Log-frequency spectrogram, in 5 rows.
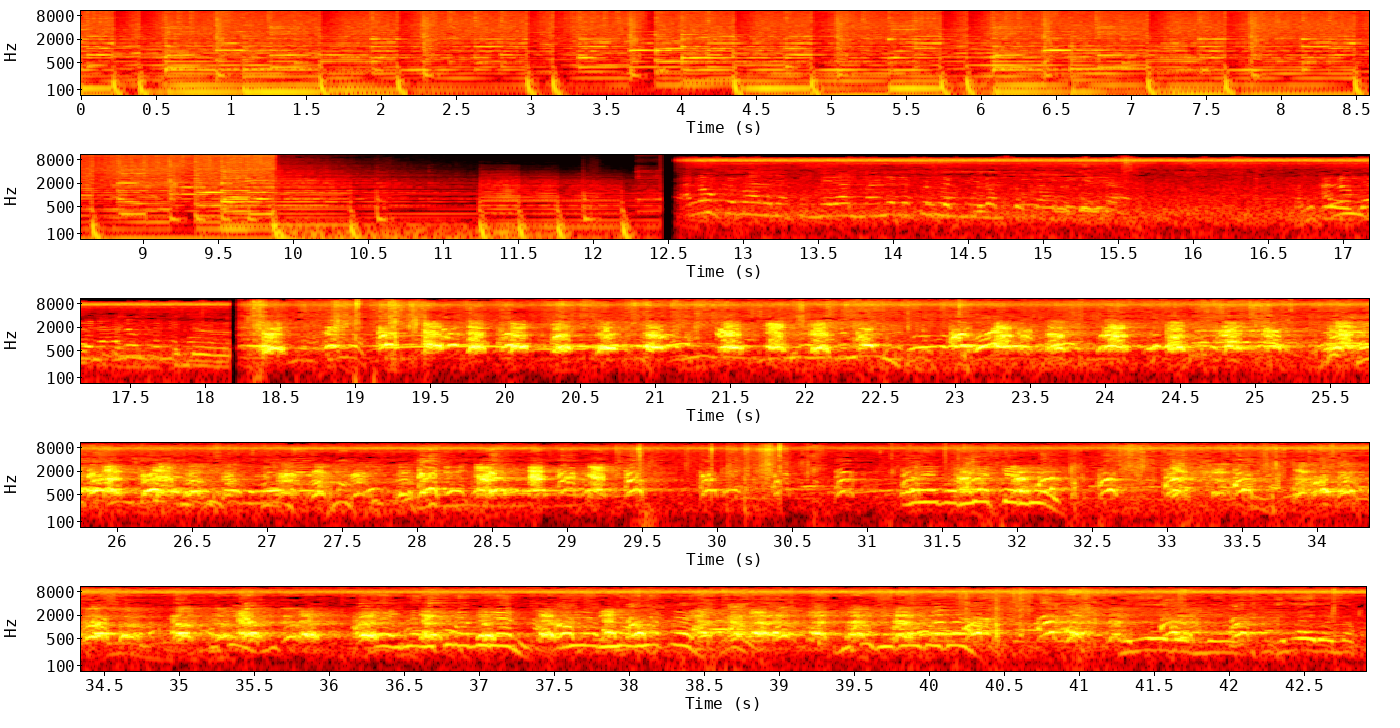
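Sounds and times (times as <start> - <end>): men shouting and hollering: 18.8 - 29.5, 30.1 - 42.4.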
